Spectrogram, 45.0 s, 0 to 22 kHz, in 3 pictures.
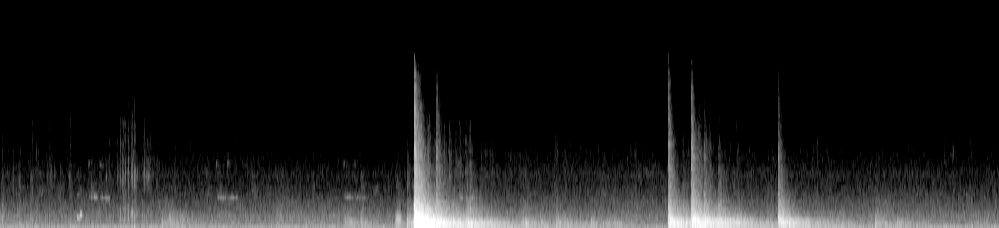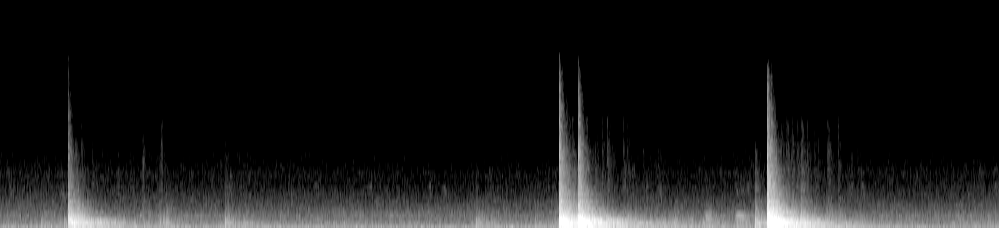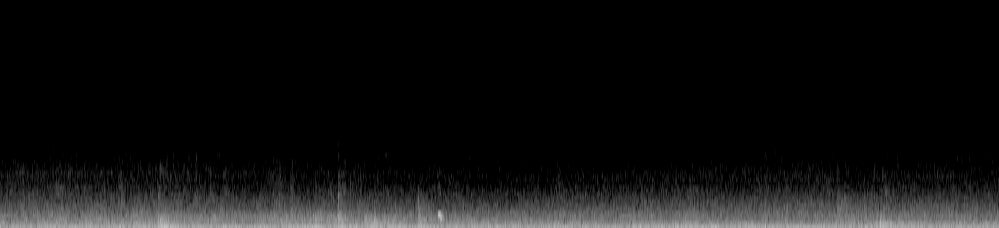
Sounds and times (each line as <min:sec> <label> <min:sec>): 0:00.0 wind 0:44.9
